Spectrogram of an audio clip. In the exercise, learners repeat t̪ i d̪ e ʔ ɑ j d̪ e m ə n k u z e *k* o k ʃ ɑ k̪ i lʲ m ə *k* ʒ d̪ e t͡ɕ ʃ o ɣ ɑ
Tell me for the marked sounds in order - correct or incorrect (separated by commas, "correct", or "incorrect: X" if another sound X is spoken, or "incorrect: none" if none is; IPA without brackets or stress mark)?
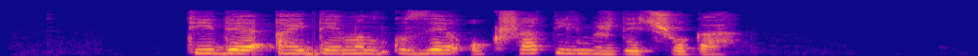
incorrect: ʔ, incorrect: none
